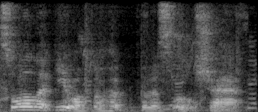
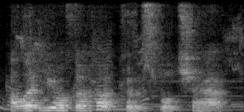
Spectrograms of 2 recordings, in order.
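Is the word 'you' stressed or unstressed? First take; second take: stressed; unstressed. First: The word 'you' carries strong stress. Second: The word 'you' carries no special stress.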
